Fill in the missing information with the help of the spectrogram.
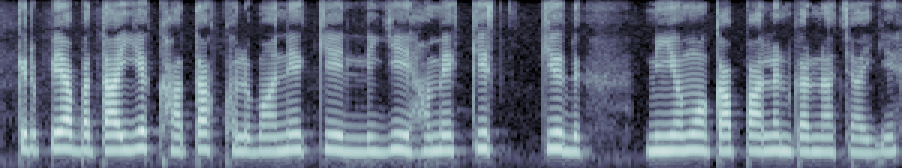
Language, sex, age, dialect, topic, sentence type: Hindi, female, 25-30, Kanauji Braj Bhasha, banking, question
